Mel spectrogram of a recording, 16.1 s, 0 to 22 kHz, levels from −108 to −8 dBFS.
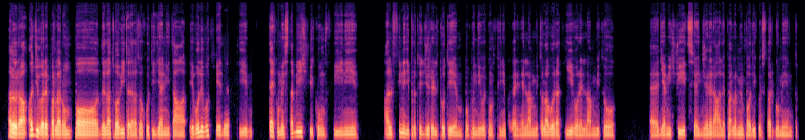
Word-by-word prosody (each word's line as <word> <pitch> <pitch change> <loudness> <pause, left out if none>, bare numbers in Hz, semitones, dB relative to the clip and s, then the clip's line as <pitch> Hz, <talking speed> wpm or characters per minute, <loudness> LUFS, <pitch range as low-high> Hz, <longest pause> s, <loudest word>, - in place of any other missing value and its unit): Allora 95 0 +9
oggi 155 -1 +5
vorrei 90 -1 +7
parlare 90 0 +4
un 90 0 0
po' 85 -2 +5
della 90 +1 +3
tua 95 +1 +2
vita, 105 +1 +1
della 80 0 +1
tua 90 0 -3
quotidianità 85 -4 -2
e - - -2
volevo 125 +6 +3
chiederti: 80 - -3 0.4
te - - +3
come 90 +2 -1
stabilisci 120 0 0
i - - -6
confini 85 +1 -4 0.5
al 90 0 -2
fine 110 -1 -1
di 95 - -1
proteggere 90 -1 -3
il 85 -1 -2
tuo 85 - -1
tempo? 80 -2 -3
Quindi 85 -1 -4
quei 80 -1 -2
confini 80 0 -7
magari 80 -1 -6
nell'ambito 80 +1 -4
lavorativo, 85 +2 -1
nell'ambito, 80 -1 -4 0.6
ehm, 75 0 -4
di 85 +3 -3
amicizia 85 0 -2
in 80 0 -4
generale, 80 -3 -3
parlami 90 +3 -3
un - - -2
po' 75 - -1
di 75 - -2
questo - - -9
argomento. 75 -2 -5
85 Hz, 170 wpm, -23 LUFS, 80-90 Hz, 0.6 s, Allora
